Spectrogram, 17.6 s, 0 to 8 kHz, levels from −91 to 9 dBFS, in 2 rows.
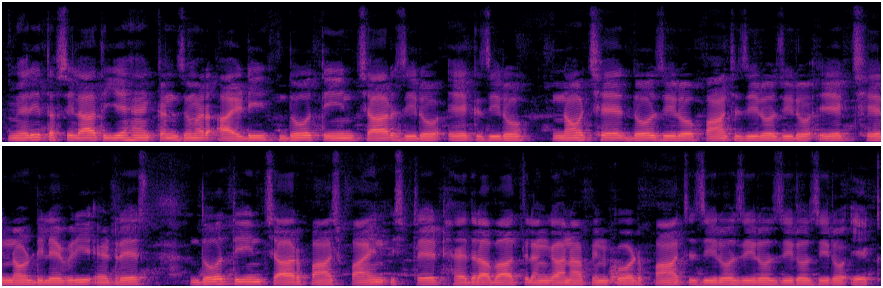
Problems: background sounds at intervals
